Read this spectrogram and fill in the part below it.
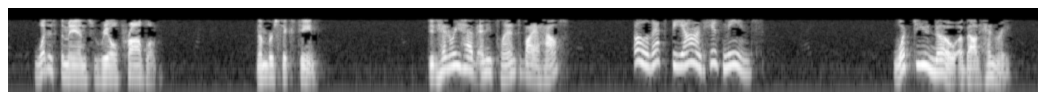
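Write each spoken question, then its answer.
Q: What do you know about Henry?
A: He can't afford to buy a house.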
